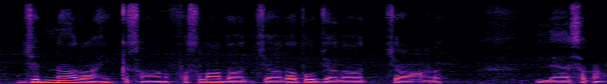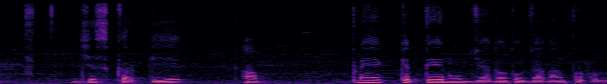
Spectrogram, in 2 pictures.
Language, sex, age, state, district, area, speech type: Punjabi, male, 45-60, Punjab, Amritsar, rural, spontaneous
